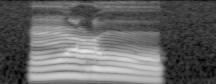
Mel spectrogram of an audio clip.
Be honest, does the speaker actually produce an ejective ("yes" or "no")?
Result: no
